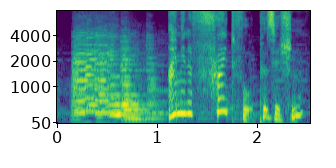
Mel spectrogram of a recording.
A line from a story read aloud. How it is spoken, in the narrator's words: exclaimed Mrs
